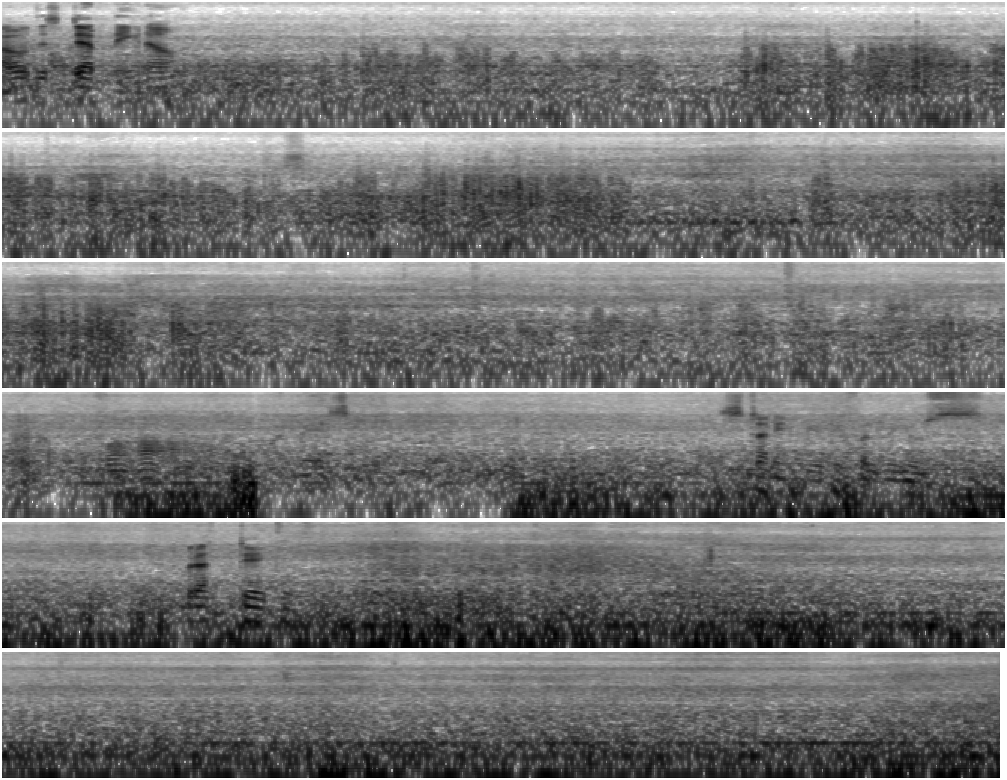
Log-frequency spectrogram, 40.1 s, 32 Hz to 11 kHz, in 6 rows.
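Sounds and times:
ship engines running: 0.0s - 40.0s
wind buffeting microphone: 0.0s - 40.0s.

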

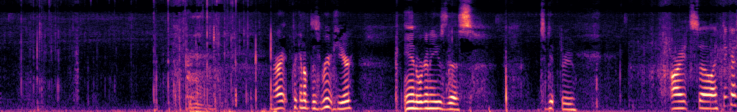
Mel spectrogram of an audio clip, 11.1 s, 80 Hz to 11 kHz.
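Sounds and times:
footsteps on dry leaves and dirt: 0.0s - 11.0s.

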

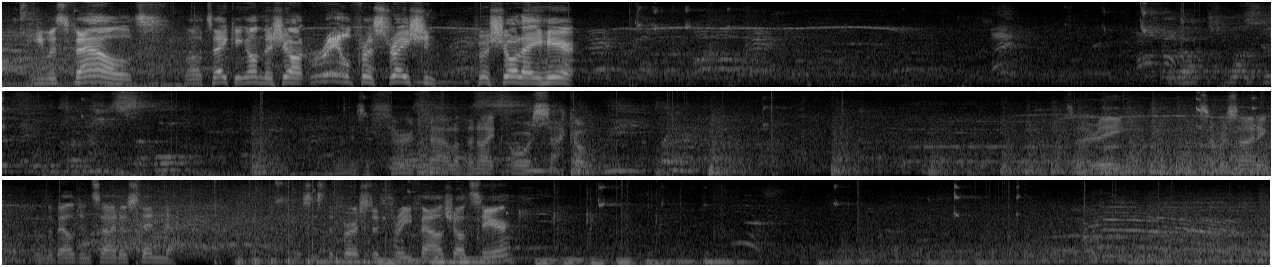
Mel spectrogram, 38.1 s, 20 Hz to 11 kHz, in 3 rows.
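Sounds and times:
basketball bouncing on court: 27.5s - 29.2s
crowd chatter in large hall: 32.6s - 38.0s.

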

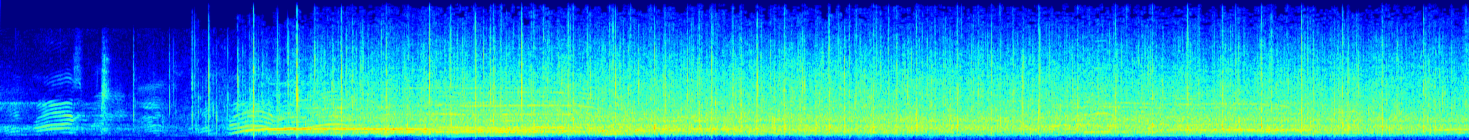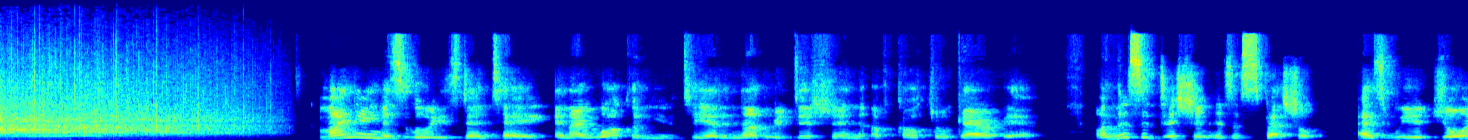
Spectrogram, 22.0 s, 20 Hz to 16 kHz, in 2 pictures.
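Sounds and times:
voices cheering: 0.0s - 13.2s
audience clapping: 0.8s - 13.2s.

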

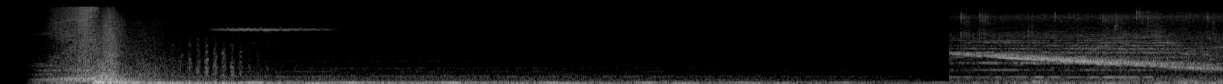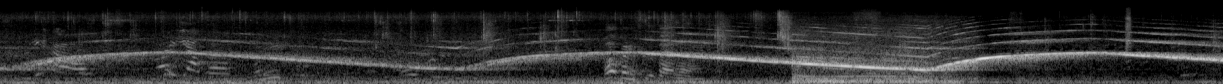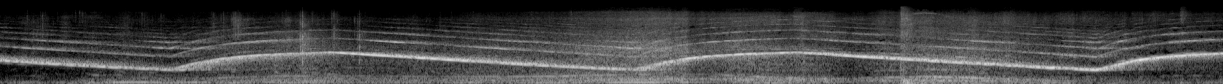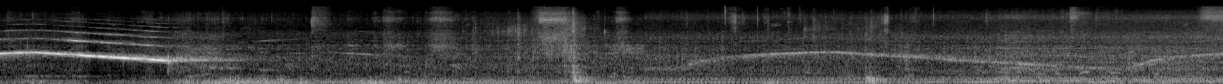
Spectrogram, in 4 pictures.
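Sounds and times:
fire engine siren wailing: 9.5s - 48.9s.

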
